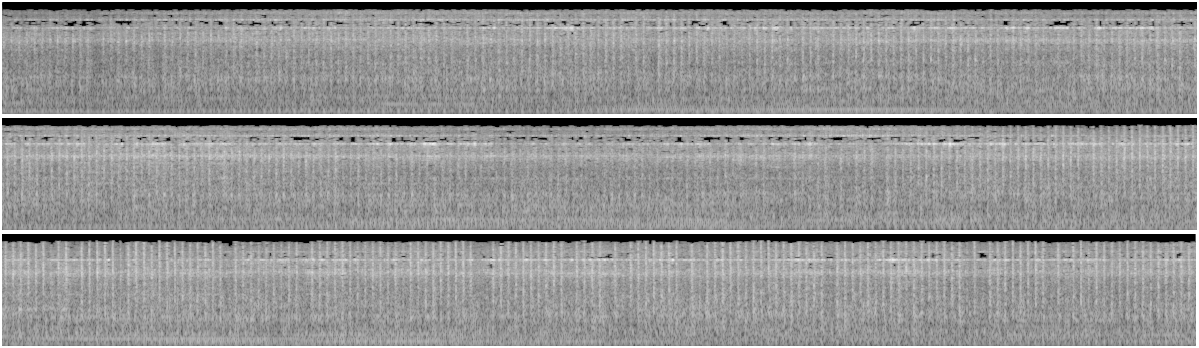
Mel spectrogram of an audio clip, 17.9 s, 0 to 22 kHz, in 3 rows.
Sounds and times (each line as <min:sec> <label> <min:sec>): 0:00.0 Operating a Plate Compactor 0:17.9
